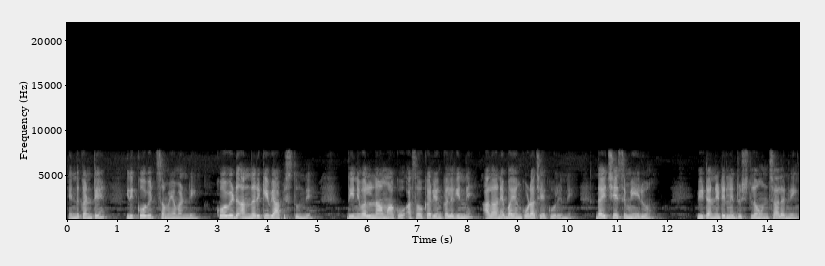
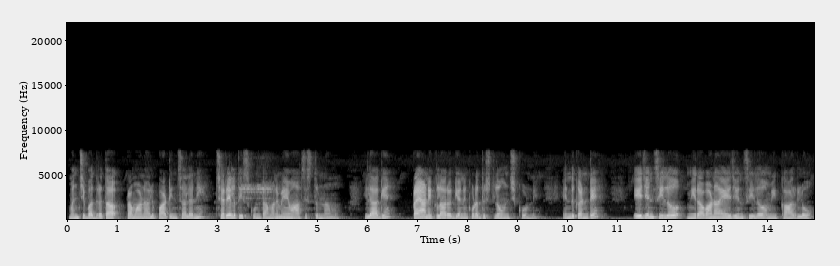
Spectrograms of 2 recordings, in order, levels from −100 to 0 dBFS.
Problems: background sounds at intervals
